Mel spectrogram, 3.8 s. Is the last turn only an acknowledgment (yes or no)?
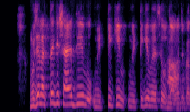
yes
